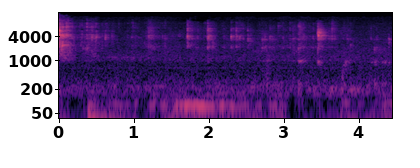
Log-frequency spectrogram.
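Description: Faint sips and swallows from a glass of drink, with a few light clicks and a brief low rumble about halfway through.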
